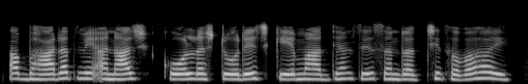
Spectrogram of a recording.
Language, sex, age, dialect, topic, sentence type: Magahi, female, 18-24, Central/Standard, agriculture, statement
